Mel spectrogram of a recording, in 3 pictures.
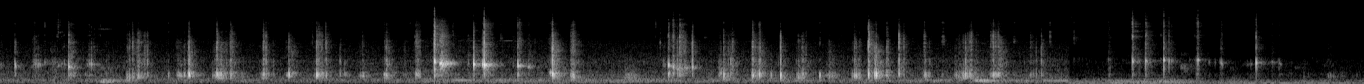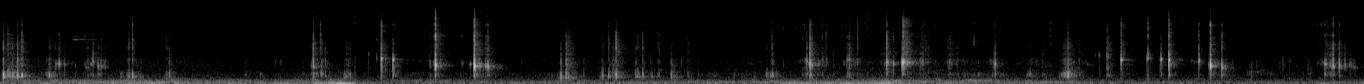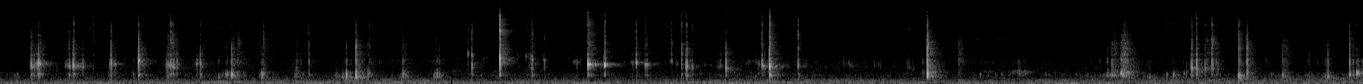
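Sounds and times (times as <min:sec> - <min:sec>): person chewing: 0:00.0 - 0:40.9.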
